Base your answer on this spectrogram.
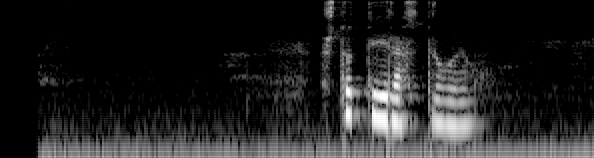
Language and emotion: Russian, sad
